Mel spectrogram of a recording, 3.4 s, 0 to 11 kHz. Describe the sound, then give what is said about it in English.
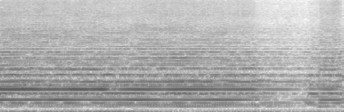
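A steamship's steam whistle blows one long, steady, rich-toned blast as the ship arrives at a port in the 1800s, loud, holding for several seconds and dipping slightly near the end, with no voices. “In the 1800s, a steamship rolls up to, say, Buenos Aires, which is a big port at the mouth of these two rivers.”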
